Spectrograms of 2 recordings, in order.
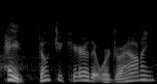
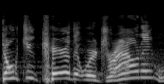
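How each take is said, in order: First: It is said in a mild, gentle tone. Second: It is said in a sharp, rebuking tone.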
